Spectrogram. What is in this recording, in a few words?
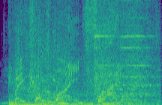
Announcer; JJBA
